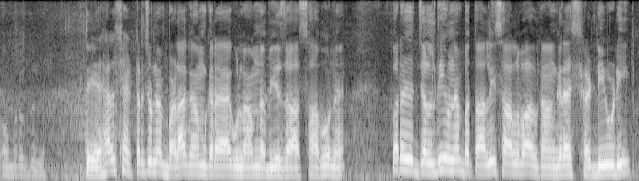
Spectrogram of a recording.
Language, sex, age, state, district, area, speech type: Dogri, male, 18-30, Jammu and Kashmir, Samba, rural, spontaneous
